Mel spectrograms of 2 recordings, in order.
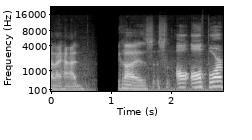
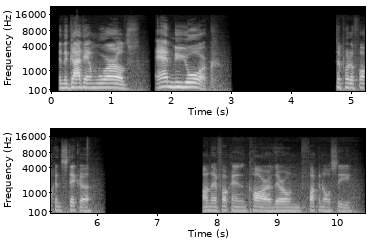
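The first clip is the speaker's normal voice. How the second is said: New York accent slipping through. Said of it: "this accent is popping out too".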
